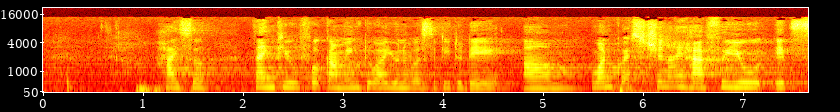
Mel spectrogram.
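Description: A young woman speaks into a microphone over loudspeakers in a large hall.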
